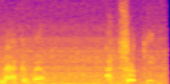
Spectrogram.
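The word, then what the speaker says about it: Makaveli: my name is not machiavelli my name is macavelli i took it right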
